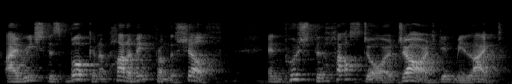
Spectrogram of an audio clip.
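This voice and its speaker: A man reading a classic novel aloud with an expressive, varied delivery. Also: medium pitch, moderate pace. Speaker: audiobook reader. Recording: roomy dull lo-fi recording.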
